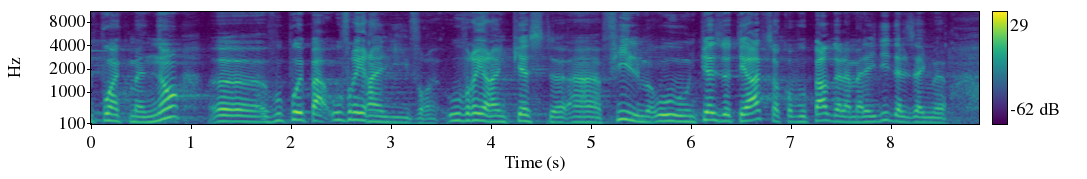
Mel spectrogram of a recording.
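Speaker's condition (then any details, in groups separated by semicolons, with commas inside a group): No condition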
